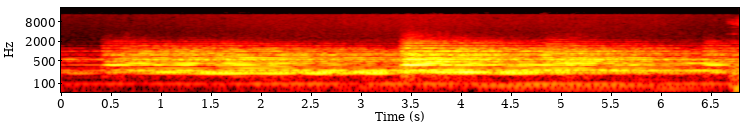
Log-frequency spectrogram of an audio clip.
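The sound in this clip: Church bells of St Peter's church in Zurich ring out in a rich, sustained wash of overlapping tones, renewed by a fresh, louder strike about halfway through, continuous and alone.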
